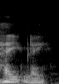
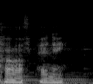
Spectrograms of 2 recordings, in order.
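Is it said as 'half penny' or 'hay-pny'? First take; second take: hay-pny; half penny. First: The word is run together as hay-pny. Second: Each part is spelled out: half, then penny. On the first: The speaker calls it right. "that would always have been called a halfpenny" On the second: The speaker calls it wrong. "No one would have called it a halfpenny"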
